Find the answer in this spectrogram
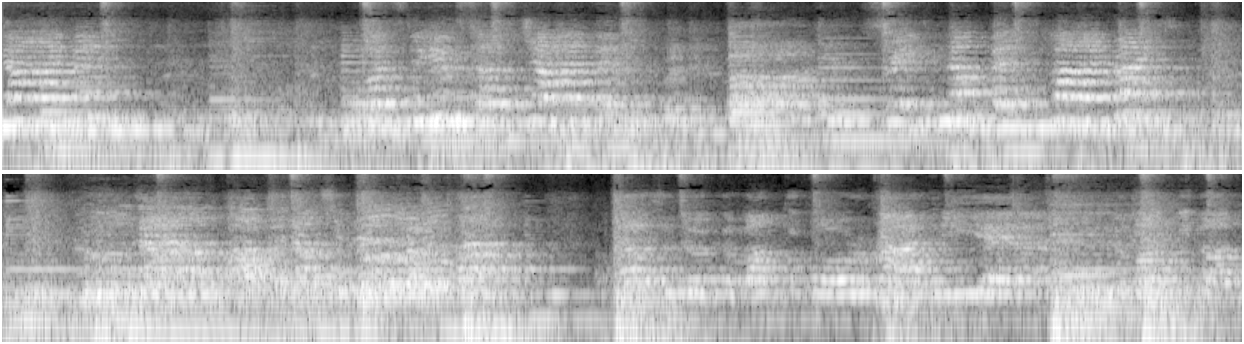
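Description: A mixed vocal ensemble of about a dozen men and women singing a cappella in close harmony, low voices holding a bass line under the upper parts.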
